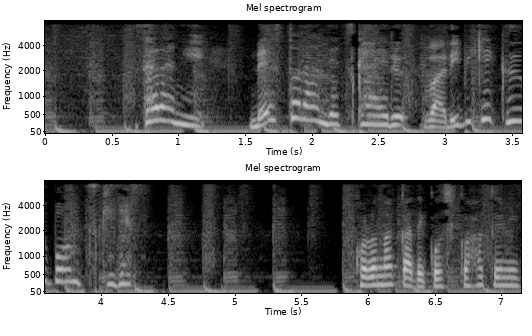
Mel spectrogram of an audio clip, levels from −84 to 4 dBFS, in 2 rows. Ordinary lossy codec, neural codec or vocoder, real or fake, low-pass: MP3, 32 kbps; none; real; 7.2 kHz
